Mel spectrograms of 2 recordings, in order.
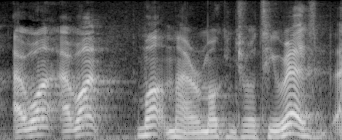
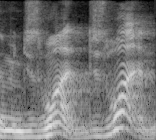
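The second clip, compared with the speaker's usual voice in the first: usual speaking voice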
